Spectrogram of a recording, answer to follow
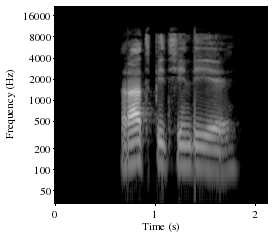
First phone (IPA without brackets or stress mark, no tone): ɾ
